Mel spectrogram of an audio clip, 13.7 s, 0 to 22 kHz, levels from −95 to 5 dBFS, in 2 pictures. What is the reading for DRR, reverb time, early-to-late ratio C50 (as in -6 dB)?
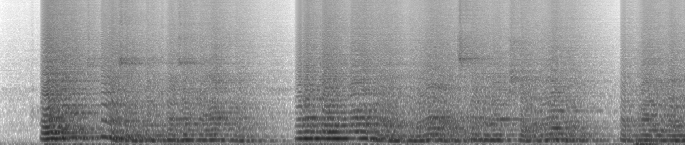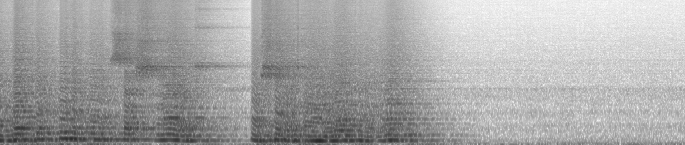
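-2.5 dB, 1.4 s, -0.5 dB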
